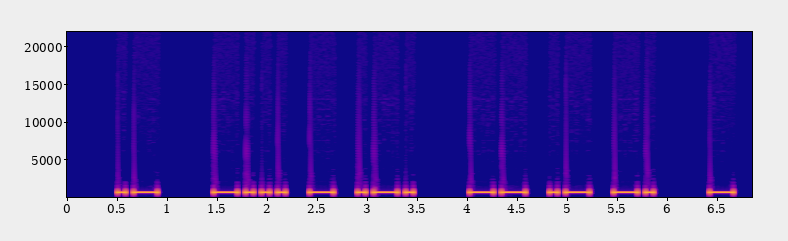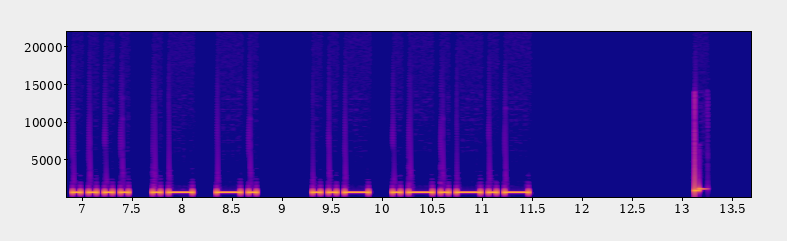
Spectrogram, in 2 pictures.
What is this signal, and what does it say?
Morse code, heard as a keyed tone, about 15 wpm, 700 Hz. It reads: A BTR MAN THAN U.
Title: Sentences from Top 400 Words and Abbreviations 15wpm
